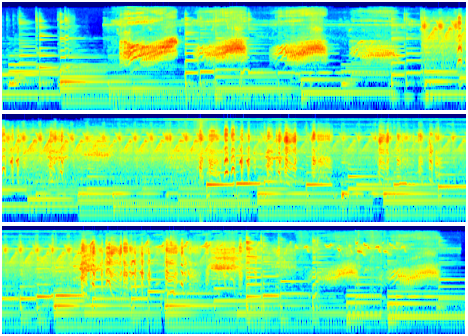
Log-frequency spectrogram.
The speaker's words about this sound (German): Das war der Paradiesvogel.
